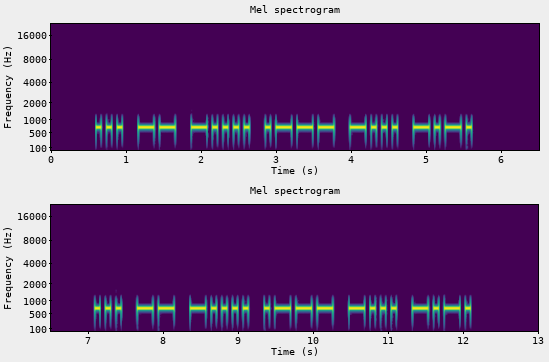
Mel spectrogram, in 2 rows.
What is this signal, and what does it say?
Morse code, heard as a keyed tone, about 17 wpm, 700 Hz. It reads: SM6JBC SM6JBC
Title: DXCC-100 Call Signs - 6 Characters - Repeated 2x - 17wpm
